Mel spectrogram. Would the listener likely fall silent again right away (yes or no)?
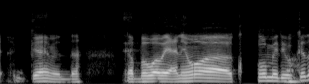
no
